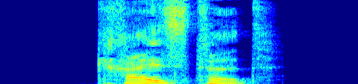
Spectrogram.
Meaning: inflection of kreisen: 1. second-person plural preterite 2. second-person plural subjunctive II
- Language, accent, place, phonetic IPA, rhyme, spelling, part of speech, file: German, Germany, Berlin, [ˈkʁaɪ̯stət], -aɪ̯stət, kreistet, verb, De-kreistet.ogg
